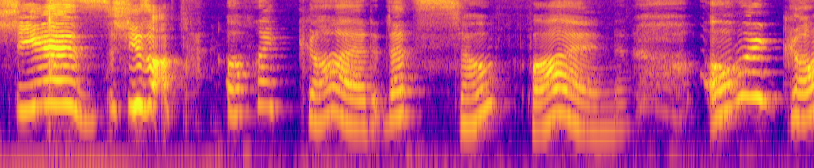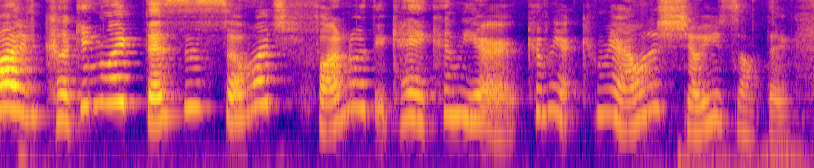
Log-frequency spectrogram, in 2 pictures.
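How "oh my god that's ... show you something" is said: vapid, fake come-hither porn voice. Imitating how the woman in porn scenes always talks, porn actress voice. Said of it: "She does have the fucking porn voice".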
